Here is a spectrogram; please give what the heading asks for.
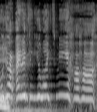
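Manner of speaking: high, giddy mock delight with a tiny laugh; giddy imitation. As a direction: play up a smitten kid's thrill. Mimicking Scott's giddy reply.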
